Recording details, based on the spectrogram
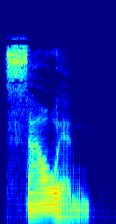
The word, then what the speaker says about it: Samhain: Well, Samhain used to be the name of a punk band, but how you say it actually is Samhain. So it looks like Samhain, but it's Samhain, and that is a Celtic festival where Halloween first began, and you can learn about the ancient Halloween mask-making traditions.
